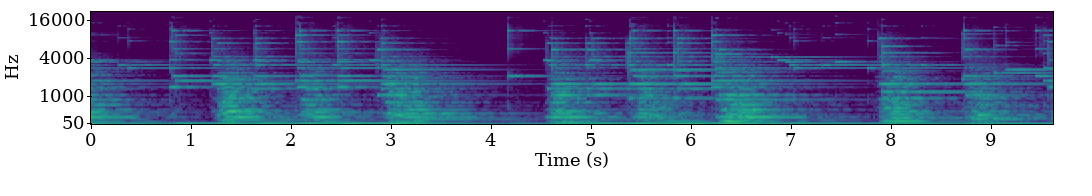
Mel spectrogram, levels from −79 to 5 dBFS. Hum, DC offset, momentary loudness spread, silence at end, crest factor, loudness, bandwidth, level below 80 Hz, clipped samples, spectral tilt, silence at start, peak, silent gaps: none; 2%; 11 LU; 0 s; 18 dB; -28 LUFS; 19 kHz; -46 dBFS; under 0.1%; -3 dB/octave; 0 s; -10 dBFS; none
